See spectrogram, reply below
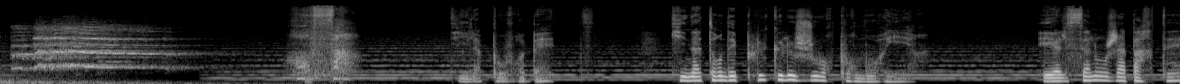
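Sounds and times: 
rooster crowing: 0.0 - 2.2
speech: 4.6 - 5.6, 6.8 - 9.3, 10.4 - 11.7.

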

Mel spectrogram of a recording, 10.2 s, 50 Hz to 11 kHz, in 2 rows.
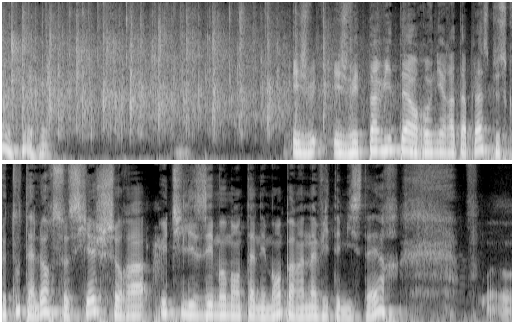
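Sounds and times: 
audience applauding: 0.0 - 4.7
speech: 0.1 - 0.7, 2.9 - 10.1.

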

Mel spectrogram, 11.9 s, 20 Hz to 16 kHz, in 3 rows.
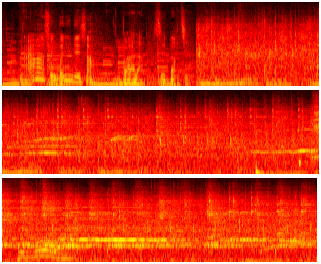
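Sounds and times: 
speech: 0.3 - 2.8, 8.1 - 9.0
neighbours applauding in a courtyard at 8pm: 2.4 - 11.8
faint whistles: 5.2 - 5.8.

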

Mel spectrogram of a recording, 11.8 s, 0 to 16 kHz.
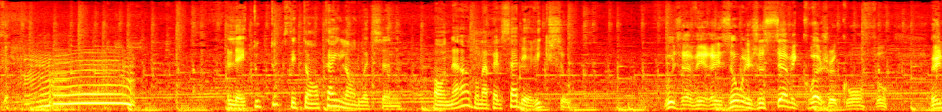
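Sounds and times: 
speech: 0.0 - 0.8, 2.8 - 7.4, 8.3 - 11.7
cow mooing in Bombay India: 0.2 - 1.9.

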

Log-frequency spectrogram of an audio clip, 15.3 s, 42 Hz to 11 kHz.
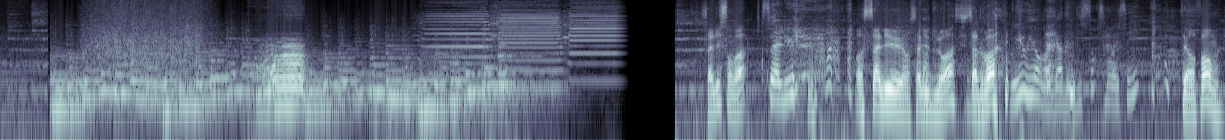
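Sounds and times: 
cows mooing on an alpine pasture: 3.1 - 3.9
speech: 8.8 - 15.3
laughter: 9.8 - 14.8.

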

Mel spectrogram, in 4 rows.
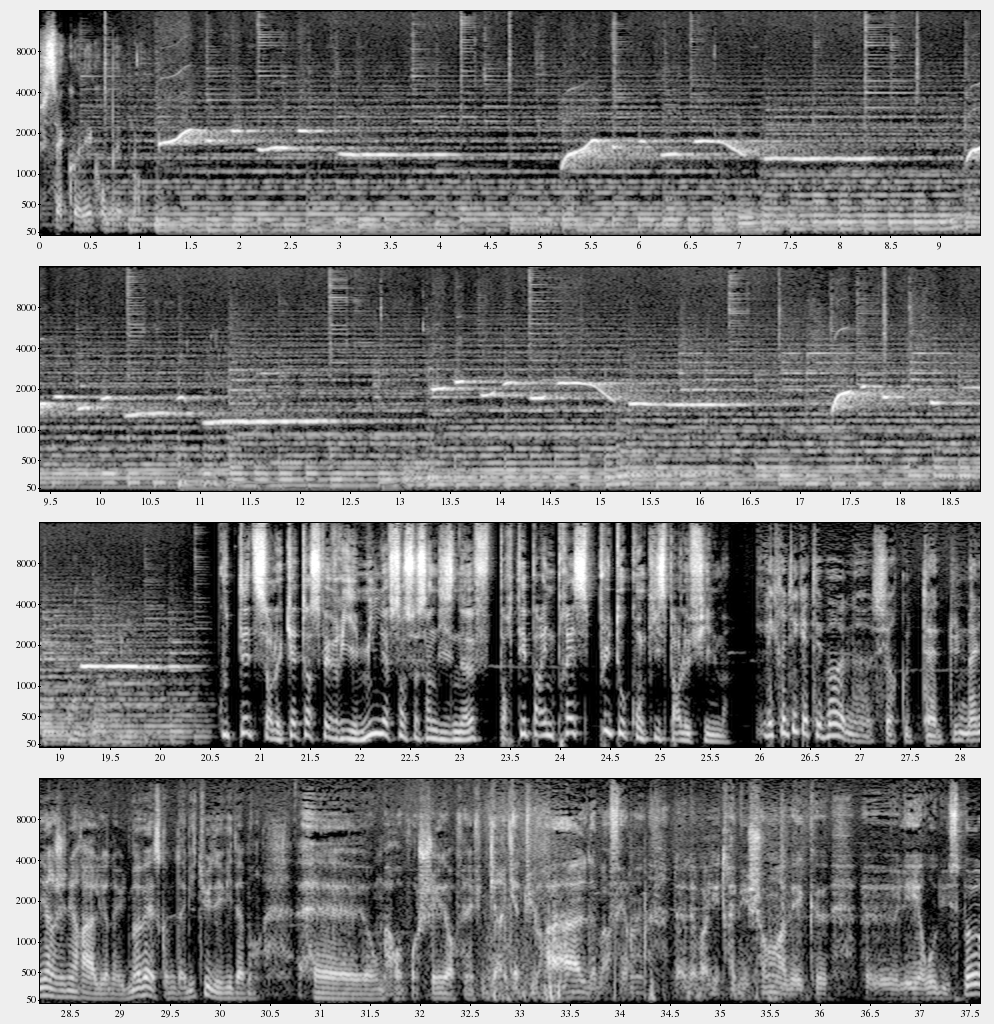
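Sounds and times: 
speech: 0.0 - 1.4, 20.8 - 37.5
full orchestral film soundtrack music: 0.0 - 20.6
whistled melody in film soundtrack: 1.1 - 20.6.

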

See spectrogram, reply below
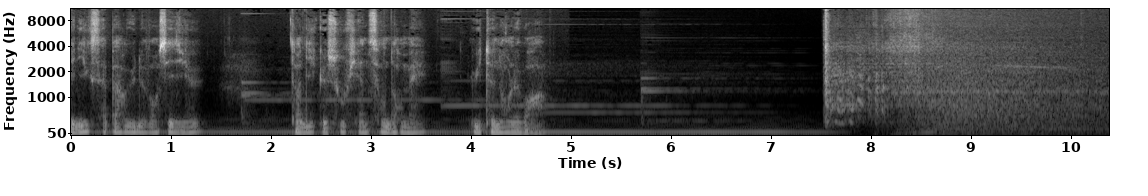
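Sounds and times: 
speech: 0.0 - 1.4, 2.2 - 4.8
brand-new pick-up truck engine starting and idling: 7.5 - 10.3.

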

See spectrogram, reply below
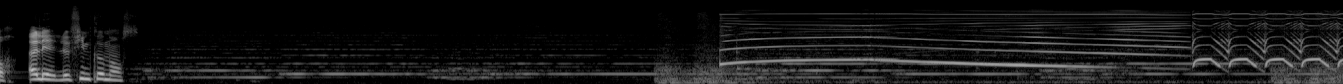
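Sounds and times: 
speech: 0.0 - 1.4
toy ambulance truck siren wailing in a playroom: 7.2 - 13.4.

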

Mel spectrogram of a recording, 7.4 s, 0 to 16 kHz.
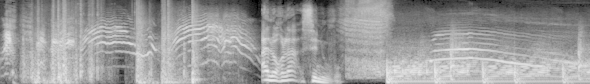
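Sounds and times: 
two Persian cats fighting and caterwauling: 0.0 - 3.2, 5.4 - 7.3
speech: 3.3 - 5.6.

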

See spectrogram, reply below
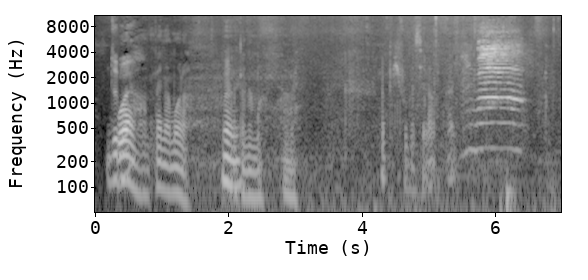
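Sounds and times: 
speech: 0.2 - 3.1, 4.3 - 6.4
soft rustling in a sheep pen: 1.9 - 6.9
one-month-old lamb bleating in a sheep pen: 5.5 - 6.5.

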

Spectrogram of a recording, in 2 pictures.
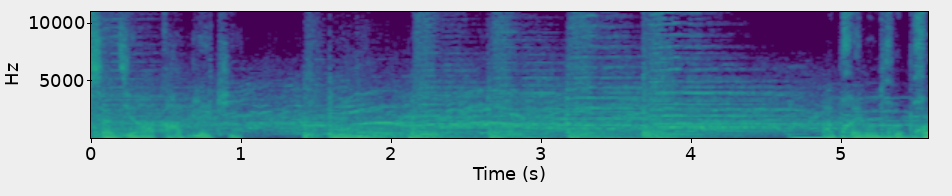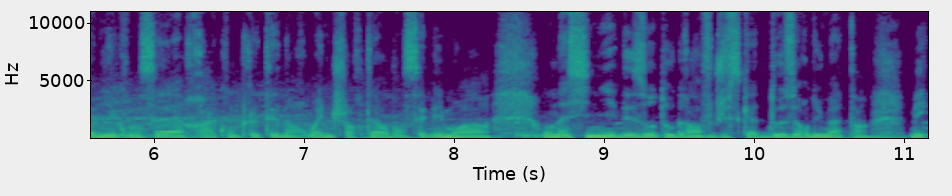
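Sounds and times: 
speech: 0.0 - 1.9, 5.0 - 11.1
large crowd cheering: 0.0 - 10.5
laughter: 0.0 - 10.5
young girls shrieking and screaming: 0.9 - 7.8.

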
